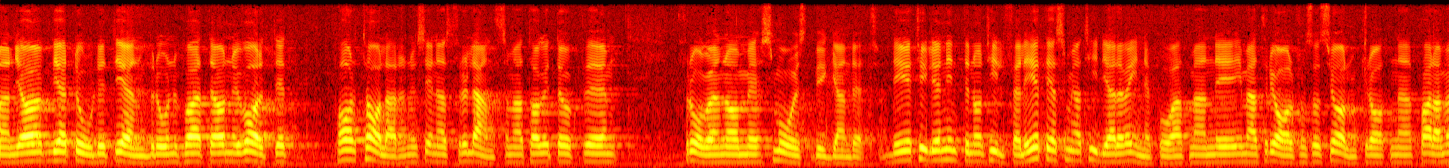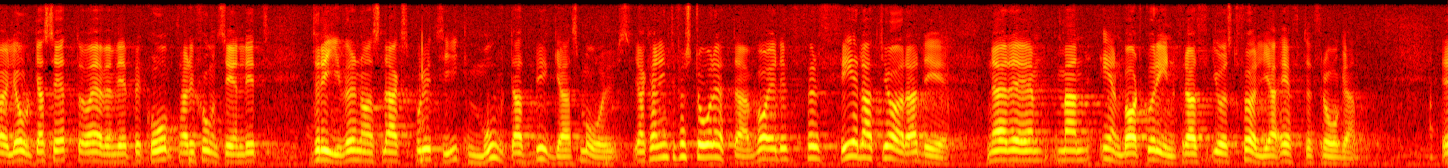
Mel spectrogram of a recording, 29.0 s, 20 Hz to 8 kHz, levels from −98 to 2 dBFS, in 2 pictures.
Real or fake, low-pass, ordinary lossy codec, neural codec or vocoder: real; 7.2 kHz; none; none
